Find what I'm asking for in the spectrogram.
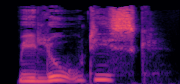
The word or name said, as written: melodisk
